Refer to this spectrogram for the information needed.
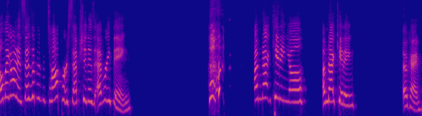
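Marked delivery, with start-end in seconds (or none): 0.0-7.1 very high, loud, high-pitched yelling. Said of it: "I just yelled in the microphone".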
